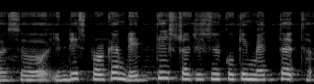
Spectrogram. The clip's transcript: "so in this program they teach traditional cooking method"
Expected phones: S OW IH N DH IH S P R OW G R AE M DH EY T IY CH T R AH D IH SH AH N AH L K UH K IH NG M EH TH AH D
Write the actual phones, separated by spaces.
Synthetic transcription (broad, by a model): S OW IH N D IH S P R OW G R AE M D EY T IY S T R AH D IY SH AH N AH L K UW K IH NG M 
